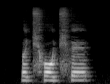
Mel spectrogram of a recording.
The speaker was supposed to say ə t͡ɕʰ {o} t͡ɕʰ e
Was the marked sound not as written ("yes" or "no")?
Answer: no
